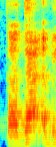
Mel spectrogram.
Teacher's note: حمزہ ساکنہ ہے تو جھٹکا لگے گا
